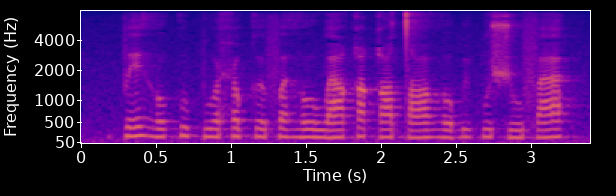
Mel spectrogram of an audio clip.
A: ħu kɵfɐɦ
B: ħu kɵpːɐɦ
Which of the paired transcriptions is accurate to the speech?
A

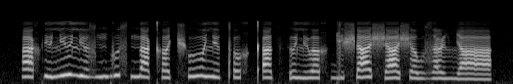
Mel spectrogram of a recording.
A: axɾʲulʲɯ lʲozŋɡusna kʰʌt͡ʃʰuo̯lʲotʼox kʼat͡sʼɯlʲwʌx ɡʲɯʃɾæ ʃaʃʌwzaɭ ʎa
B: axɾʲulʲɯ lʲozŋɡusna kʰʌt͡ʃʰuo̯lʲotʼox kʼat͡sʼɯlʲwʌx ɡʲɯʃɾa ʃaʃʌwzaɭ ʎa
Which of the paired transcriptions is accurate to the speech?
B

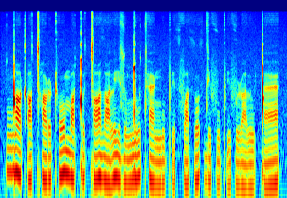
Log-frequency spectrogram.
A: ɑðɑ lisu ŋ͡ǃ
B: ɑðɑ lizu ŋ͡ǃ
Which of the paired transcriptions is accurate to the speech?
B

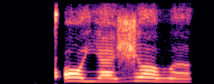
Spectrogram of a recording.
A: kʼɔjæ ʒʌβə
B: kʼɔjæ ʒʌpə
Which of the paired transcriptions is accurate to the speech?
A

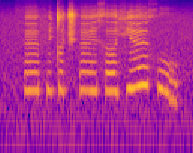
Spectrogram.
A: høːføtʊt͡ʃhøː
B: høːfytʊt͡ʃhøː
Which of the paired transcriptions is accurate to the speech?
B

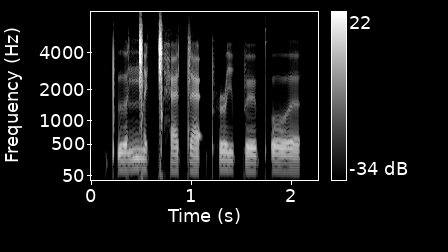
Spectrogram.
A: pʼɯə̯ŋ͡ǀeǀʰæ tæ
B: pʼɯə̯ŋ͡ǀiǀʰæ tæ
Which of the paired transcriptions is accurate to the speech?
A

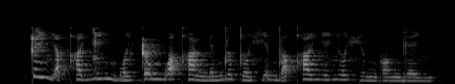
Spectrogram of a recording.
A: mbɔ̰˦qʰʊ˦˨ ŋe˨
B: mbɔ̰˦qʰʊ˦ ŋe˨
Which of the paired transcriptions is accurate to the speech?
A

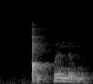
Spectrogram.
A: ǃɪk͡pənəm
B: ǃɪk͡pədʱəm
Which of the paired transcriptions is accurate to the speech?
A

